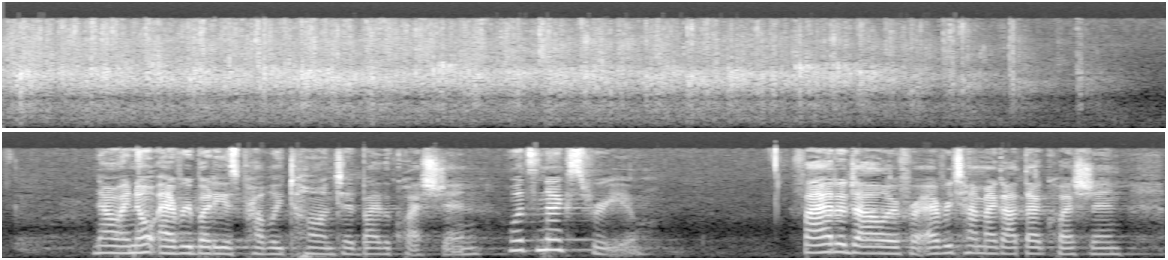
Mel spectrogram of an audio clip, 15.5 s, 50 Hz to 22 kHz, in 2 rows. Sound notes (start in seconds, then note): 4.3 applause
